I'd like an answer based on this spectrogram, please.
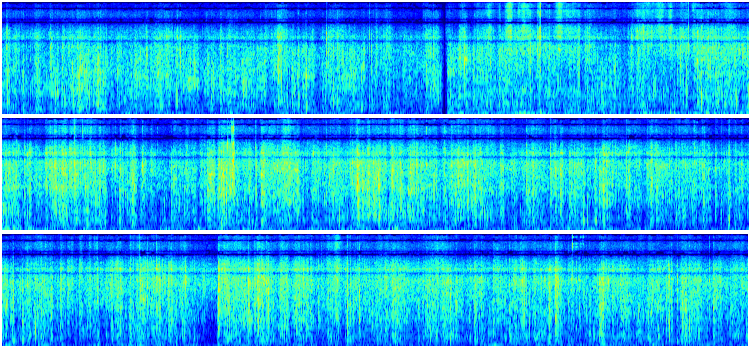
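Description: Steady crunching of footsteps in Kahtoola MICROspikes on hard-packed snow, mixed with fleece clothing rubbing against the microphone.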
